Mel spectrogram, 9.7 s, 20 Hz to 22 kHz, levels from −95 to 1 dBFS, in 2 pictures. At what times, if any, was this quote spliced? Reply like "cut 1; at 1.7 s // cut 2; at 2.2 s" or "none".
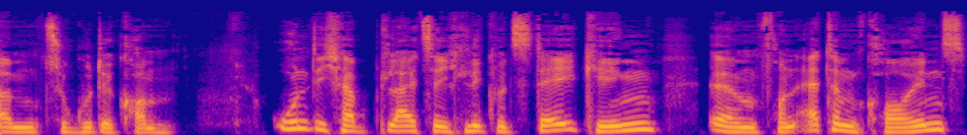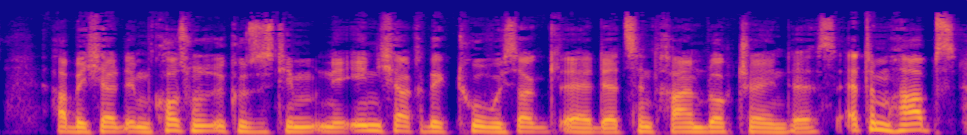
cut 1; at 1.3 s // cut 2; at 5.0 s // cut 3; at 7.6 s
